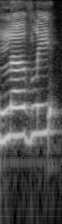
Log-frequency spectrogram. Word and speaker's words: lovely: Pretty woman, that you look lovely as can be. Então aqui, that you, ele juntou com rarara. That you look lovely. Lovely. Atenção como esse é do meio não é pronunciado.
